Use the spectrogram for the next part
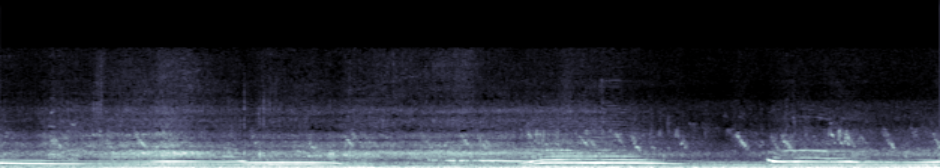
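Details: Fighting cats trade long moaning yowls, tones sliding down and then leaping up again, with two voices wailing at once over a steady low rumble.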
